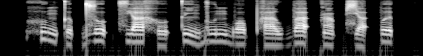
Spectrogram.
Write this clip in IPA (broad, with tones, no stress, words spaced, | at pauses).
hu˥˧ŋt̪ə˨p̚d͡zo˦ʔ t͡sja˦ho˨ʔt̪ĩ˥˧ ɡu˦nbɔ˧ pʰa˧wba˦ʔ kã˨p̚ ɕa˨ʔpə˦t̚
